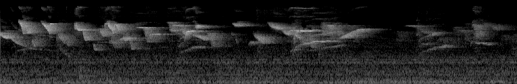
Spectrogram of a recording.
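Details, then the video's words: A 2022 brimstone canary x greenfinch hybrid delivers fast, high-pitched twittering song of chirps, short trills and slurred notes, growing softer and more scattered toward the end. "2022 hybrid (brimstone canary x greenfinch)"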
